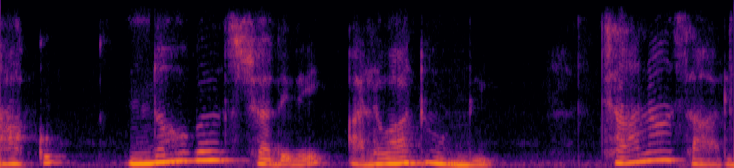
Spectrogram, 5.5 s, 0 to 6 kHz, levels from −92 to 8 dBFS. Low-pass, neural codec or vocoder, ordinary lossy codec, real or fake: 5.4 kHz; codec, 16 kHz, 4 kbps, FunCodec, trained on Chinese and English, 50 frames a second; Opus, 24 kbps; fake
